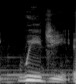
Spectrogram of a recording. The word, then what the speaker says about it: Ouija: But yeah, in the final syllable of Ouija, the ja has an influence of the E sound in the first syllable, we, right?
